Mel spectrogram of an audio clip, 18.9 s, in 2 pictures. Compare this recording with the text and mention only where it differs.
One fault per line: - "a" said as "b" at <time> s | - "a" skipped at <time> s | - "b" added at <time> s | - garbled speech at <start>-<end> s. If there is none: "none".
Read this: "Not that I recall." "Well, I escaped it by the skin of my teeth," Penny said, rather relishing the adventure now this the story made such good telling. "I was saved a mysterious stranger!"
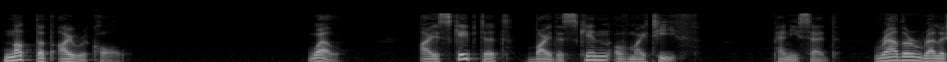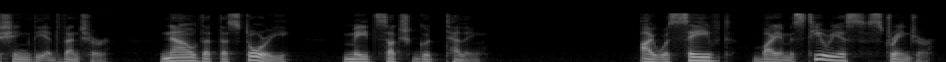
- "this" said as "that" at 11.4 s
- "by" added at 17.0 s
